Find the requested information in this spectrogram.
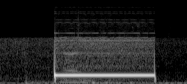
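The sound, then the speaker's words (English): A telephone ringback tone as an outgoing call rings on the line: one steady, loud electronic burst of about a second, heard alone with quiet before and after. “The phone should ring any time now.”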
